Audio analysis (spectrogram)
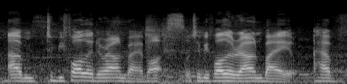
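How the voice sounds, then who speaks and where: Podcast guest: woman, deep magnetic low register, talks quickly in relaxed conversation. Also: soft background music. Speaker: podcast guest, singer and presenter. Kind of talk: casual podcast chat.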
